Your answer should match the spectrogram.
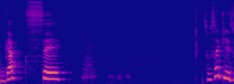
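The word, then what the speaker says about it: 学生: Il n'y a pas marqué Gakusei pour une faute, c'est que ça se prononce Gakusei. On dit pas le U, c'est pas Gakusei. Gakusei en plus. C'est Gakusei.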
